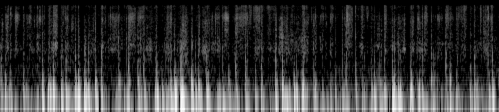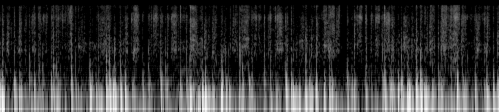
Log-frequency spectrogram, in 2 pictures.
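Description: A full roll of white toilet paper on a hollow cardboard core is held up and tapped quickly on its outer surface with the fingertips and nails. The result is a steady stream of soft, dull, clip-clop-like thumps, deep and short with almost no ring. They come in uneven rapid bursts throughout.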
